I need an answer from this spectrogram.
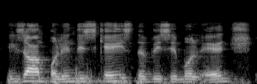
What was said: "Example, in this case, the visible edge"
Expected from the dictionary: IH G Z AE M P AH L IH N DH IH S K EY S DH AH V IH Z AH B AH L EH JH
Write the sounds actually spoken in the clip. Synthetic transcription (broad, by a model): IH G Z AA M P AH L IH N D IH S K EY S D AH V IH S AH B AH L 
